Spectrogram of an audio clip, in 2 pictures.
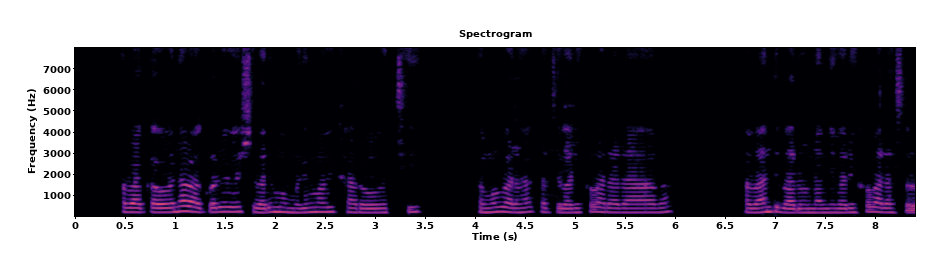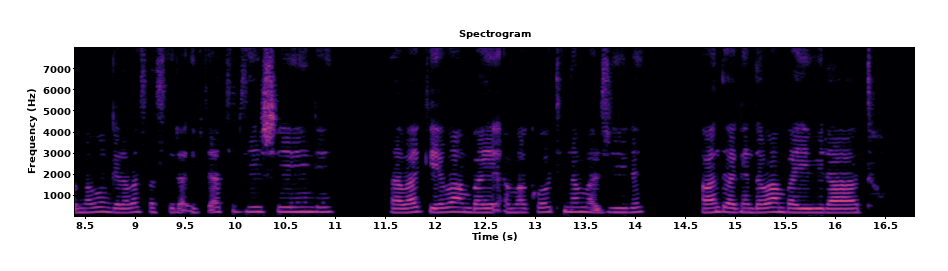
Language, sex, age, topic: Rundi, female, 25-35, agriculture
